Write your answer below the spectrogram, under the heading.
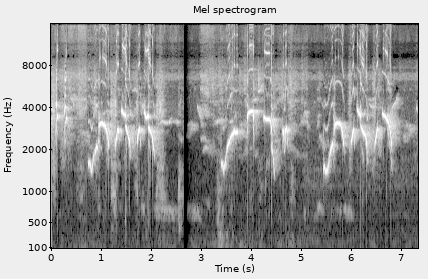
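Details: White-rumped shama morning song used to prompt a lazy bird to sing: three bursts of rich, swooping whistles, each phrase a run of rising and falling notes mixed with sharp chips, with short quiet gaps.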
